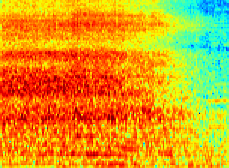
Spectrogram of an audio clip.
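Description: Oster countertop blender running at high speed with a thick liquid inside, a steady whirring churn that fades in its second half as the motor winds down.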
